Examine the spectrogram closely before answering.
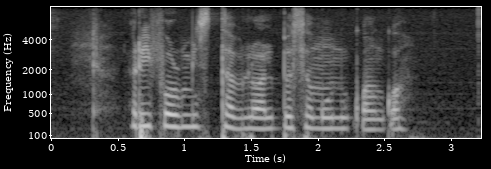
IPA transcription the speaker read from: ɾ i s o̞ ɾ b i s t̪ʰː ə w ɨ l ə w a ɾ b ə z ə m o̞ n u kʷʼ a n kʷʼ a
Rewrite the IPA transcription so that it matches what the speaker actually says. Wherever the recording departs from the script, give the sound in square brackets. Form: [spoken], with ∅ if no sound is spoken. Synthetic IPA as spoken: ɾ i [f] o̞ ɾ [m] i s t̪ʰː ə [β] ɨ l ə w a [l] b ə [s] ə m o̞ n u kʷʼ a [ŋ] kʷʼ a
